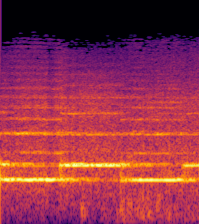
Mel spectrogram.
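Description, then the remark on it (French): A fire engine siren wails loudly as it passes by, its two-tone call alternating between a higher and lower pitch over faint road rumble, with no one speaking. “évidemment, quand je fais mon podcast, il faut qu'il y ait des pompiers qui passent.”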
